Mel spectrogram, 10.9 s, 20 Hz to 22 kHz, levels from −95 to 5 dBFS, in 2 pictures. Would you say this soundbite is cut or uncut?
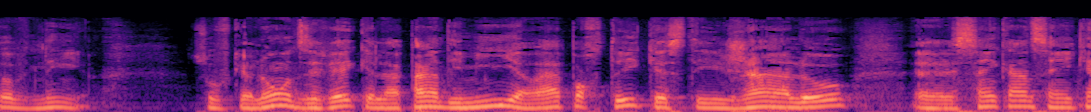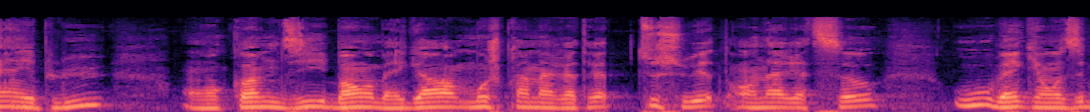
uncut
